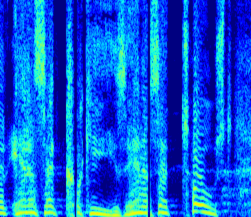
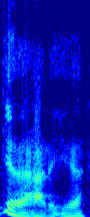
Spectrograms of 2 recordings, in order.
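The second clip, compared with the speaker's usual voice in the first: put-on kid scoff; 13 semitones lower, 9 dB quieter than usual. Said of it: "I said".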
